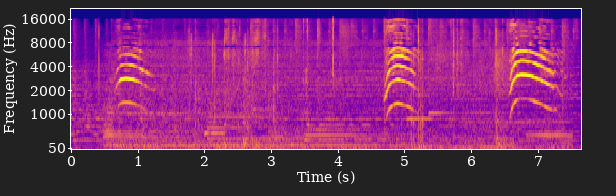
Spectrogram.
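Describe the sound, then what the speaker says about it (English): Kittens that have fallen into a sewer drain cry out with high, plaintive meows, about three separate calls spaced a couple of seconds apart over steady low background noise. "The helpless cries of the kittens falling into the sewer drain called the humans for help."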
